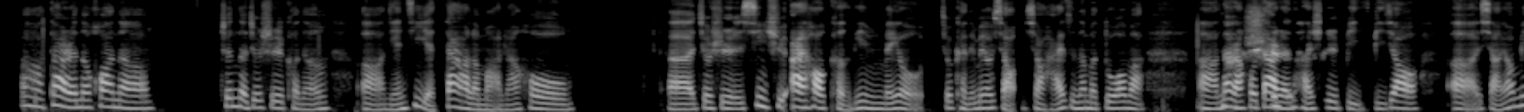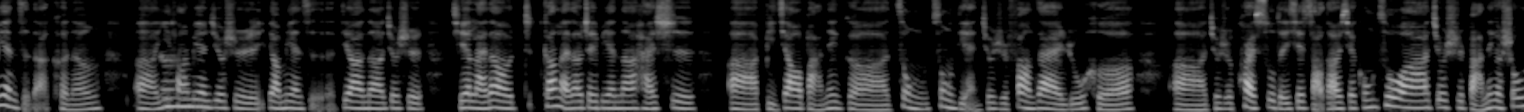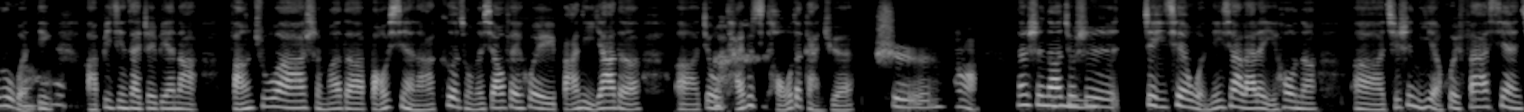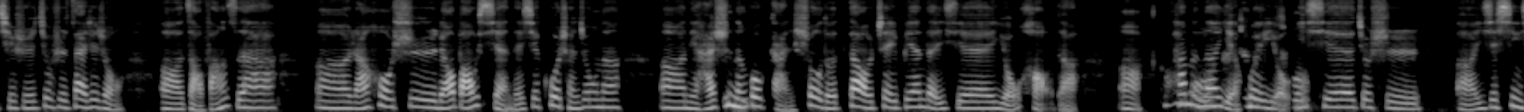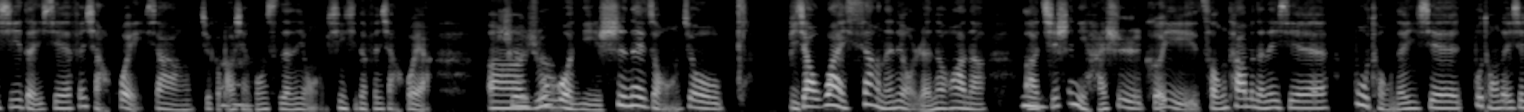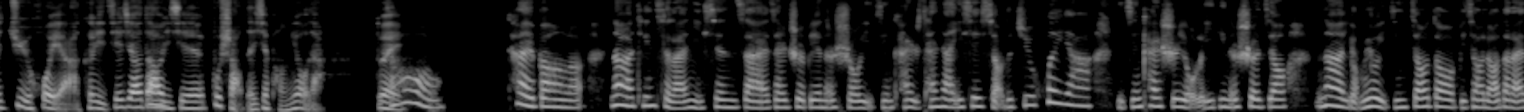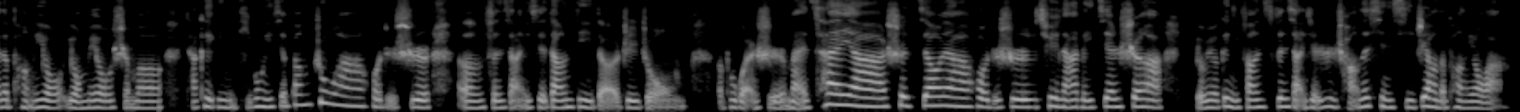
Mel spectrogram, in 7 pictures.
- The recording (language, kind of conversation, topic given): Chinese, podcast, 怎样才能重新建立社交圈？
- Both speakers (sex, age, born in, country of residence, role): female, 45-49, China, United States, guest; female, 45-49, China, United States, host
- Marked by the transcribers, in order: swallow; laughing while speaking: "啊，是"; chuckle; lip smack; other background noise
